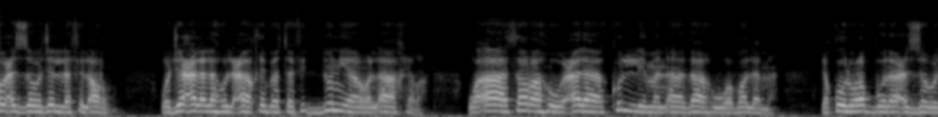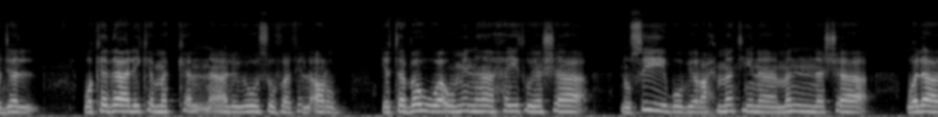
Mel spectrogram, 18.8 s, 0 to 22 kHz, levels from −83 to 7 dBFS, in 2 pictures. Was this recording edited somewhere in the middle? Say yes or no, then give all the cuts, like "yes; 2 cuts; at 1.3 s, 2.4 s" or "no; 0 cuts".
no; 0 cuts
